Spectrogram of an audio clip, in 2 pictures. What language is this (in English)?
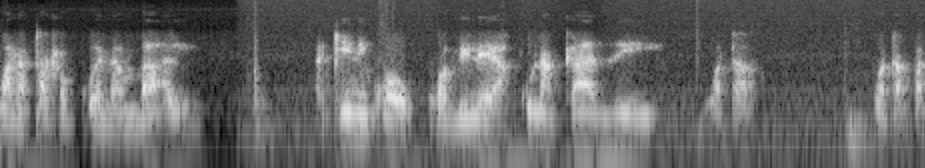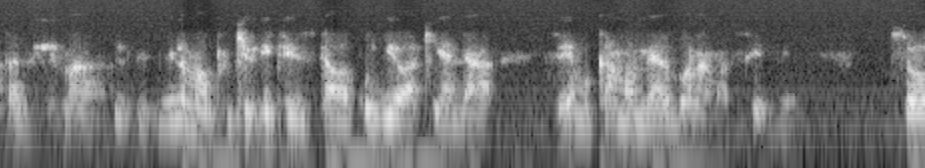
Swahili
